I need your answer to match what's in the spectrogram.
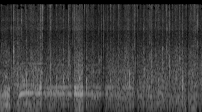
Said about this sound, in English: I like the way you do the introduction because you name me right at the top and then these people give me a big round of applause and then I get another round of applause for you introduce me at the end.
